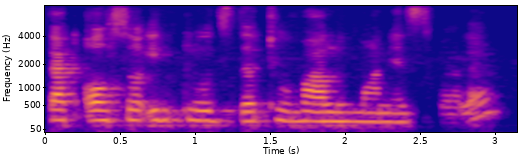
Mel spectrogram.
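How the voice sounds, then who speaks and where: A woman's voice: lowish voice, steady tone, normal speed, mellow, slightly rough. A woman founder answering judges' questions, hesitant with many fillers. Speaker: startup founder pitching. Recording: dull lo-fi sound.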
